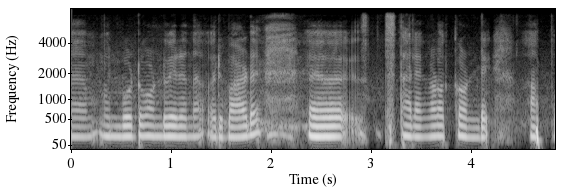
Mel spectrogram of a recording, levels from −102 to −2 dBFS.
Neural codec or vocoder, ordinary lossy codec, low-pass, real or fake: codec, 16 kHz, 16 kbps, FreqCodec, smaller model; none; 7.2 kHz; fake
